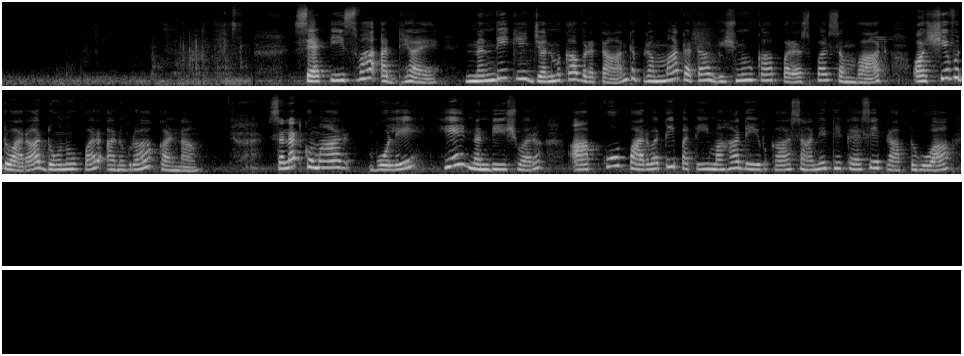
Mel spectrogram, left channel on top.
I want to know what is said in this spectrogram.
37वां अध्याय नंदी के जन्म का वृतांत, ब्रह्मा तथा विष्णु का परस्पर संवाद और शिव द्वारा दोनों पर अनुग्रह करना। सनत कुमार बोले, हे नंदीश्वर, आपको पार्वती पति महादेव का सानिध्य कैसे प्राप्त हुआ?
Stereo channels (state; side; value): silent; right; 59 dB below the other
